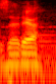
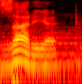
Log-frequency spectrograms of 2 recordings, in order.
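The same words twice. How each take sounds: First: The stress is on the second syllable. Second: The stress is on the first syllable. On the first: The speaker calls it right. "it's supposed to be Zarya. The second syllable is the one you want to say louder" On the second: The speaker calls it wrong. "everyone pronounces it wrong because everyone says Zarya"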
